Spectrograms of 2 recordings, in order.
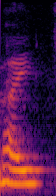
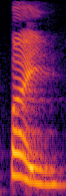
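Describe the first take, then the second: First: The word is said softly and politely. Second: The word is said with more force. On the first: "बिल्कुल polite वे में बोला जा रहा है" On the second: "थोड़ा ज़ोर से बोला जा रहा है"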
